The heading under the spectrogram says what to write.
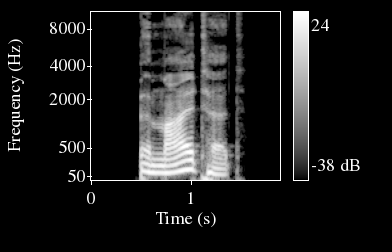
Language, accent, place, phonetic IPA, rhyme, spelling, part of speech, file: German, Germany, Berlin, [bəˈmaːltət], -aːltət, bemaltet, verb, De-bemaltet.ogg
- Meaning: inflection of bemalen: 1. second-person plural preterite 2. second-person plural subjunctive II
